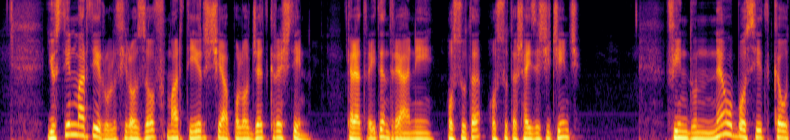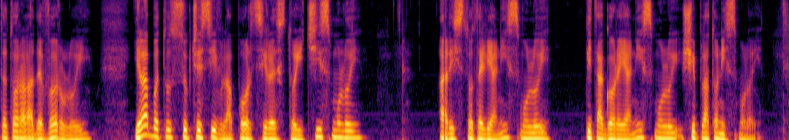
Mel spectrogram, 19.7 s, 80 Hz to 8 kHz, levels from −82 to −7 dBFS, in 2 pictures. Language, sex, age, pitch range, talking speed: Romanian, male, 30-49, 105-140 Hz, 90 wpm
